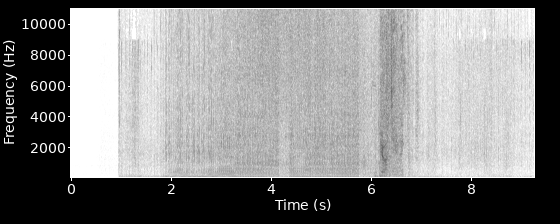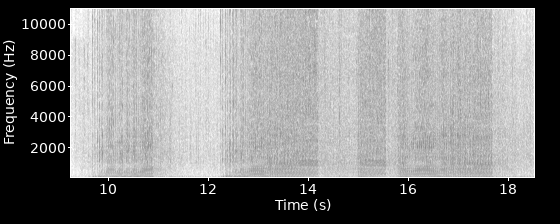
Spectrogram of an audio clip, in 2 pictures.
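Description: A motorcycle engine revs and hums, rising and falling in pitch.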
